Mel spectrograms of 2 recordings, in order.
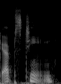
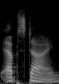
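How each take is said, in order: First: The second syllable has the vowel of 'ee'. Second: The second syllable has the vowel of 'eye'. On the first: "And if it's I E, it's pronounced E" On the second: "So if it's E I, it's pronounced I"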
